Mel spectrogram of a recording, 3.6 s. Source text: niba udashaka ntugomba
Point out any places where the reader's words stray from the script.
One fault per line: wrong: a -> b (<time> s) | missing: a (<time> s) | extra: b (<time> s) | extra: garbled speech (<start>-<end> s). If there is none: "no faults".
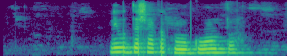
no faults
